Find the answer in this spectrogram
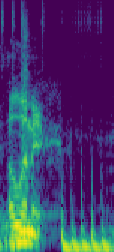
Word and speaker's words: Olynyk: matched up with kelly how do you say it i think it's all brick oh i've got like yeah whole link or yeah um olynyk okay yeah olynyk you got him with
